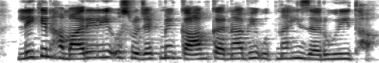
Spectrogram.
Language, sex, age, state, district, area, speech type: Urdu, female, 30-45, Delhi, South Delhi, urban, spontaneous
